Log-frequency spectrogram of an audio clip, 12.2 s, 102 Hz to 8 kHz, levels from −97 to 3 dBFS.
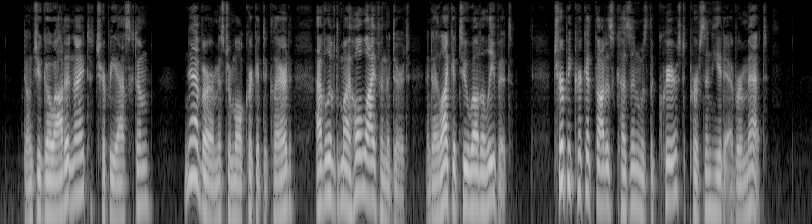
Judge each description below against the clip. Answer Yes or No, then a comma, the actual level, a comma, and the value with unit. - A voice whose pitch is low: No, medium, 145 Hz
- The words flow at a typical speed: No, fast, 215 wpm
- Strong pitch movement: Yes, wide, 5.9 semitones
